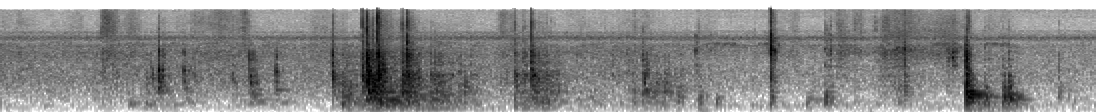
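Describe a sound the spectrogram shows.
Bamboo poles knock and clatter against each other.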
